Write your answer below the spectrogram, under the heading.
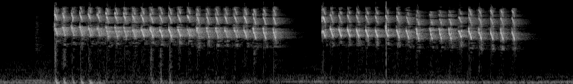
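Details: Cililin song recorded as a master track to train other songbirds: two long runs of high, bright chirps in fast even rhythm, separated by a short gap, with faint low background hum.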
